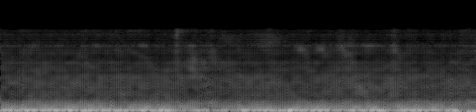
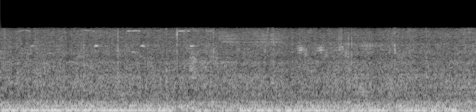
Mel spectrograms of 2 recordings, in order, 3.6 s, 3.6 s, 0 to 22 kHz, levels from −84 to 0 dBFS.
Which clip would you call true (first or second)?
second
